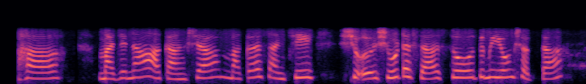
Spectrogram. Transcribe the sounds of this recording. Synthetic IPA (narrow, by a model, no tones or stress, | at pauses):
ɦã | mad͡ʑʱenaəkãŋkʂamakasãɲt͡ɕi | ɕuɕuːʈasasot̪um̤iːjoũŋɡɕək̚t̪a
